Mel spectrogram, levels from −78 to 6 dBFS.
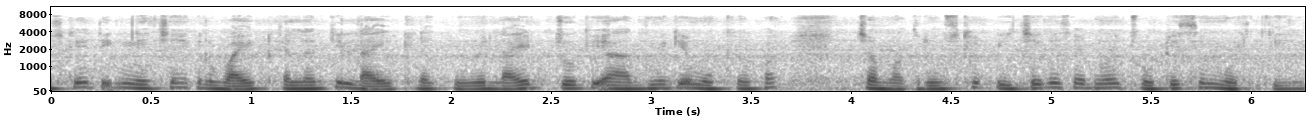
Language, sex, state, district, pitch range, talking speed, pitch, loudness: Hindi, male, Andhra Pradesh, Guntur, 125-150 Hz, 230 wpm, 135 Hz, -25 LUFS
